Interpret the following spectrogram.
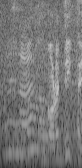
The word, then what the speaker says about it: Gordita: Gordita. You gotta roll your R's, Q.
